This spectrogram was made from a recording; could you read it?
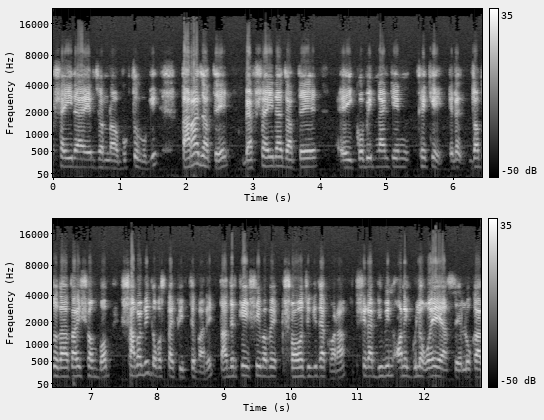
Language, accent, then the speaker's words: Bangla; Bangladesh; now in Point Cook, Australia; তার ভিতর 10 বছর এই হ্যারিসন ওয়ার্ডেই, মানে পয়েন্ট কুকে আমি বসবাস করতেছি। এছাড়া আমি বাংলাদেশি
